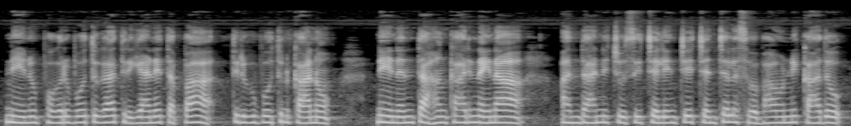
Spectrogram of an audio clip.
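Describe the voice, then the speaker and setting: Earnest young guy in love, read by a lady narrator, soft flat mellow voice, storybook. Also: medium pitch, normal speed, natural voice. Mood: pleading.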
